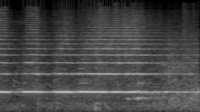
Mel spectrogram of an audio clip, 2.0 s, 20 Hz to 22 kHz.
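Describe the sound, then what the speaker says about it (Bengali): A train leaving Howrah for Ranchi Road sounds a loud, sustained horn. The steady tone rings over low rumbling rail and carriage noise close by. "কাঁটায় কাঁটায় 1:10 আমাদের ট্রেন ছেড়ে দিল"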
